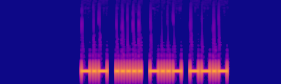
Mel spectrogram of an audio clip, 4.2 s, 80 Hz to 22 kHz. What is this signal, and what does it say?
Morse code, heard as a keyed tone, about 29 wpm, 700 Hz. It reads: K5XQ
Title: K1USN SST QSO Practice - 28wpm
